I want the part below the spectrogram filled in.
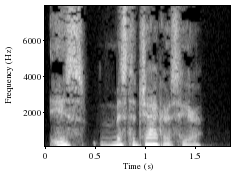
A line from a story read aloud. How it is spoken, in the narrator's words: I asked nervously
